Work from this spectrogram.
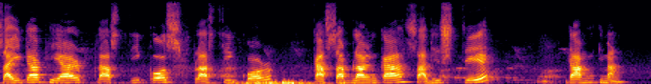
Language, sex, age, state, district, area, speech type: Assamese, female, 60+, Assam, Lakhimpur, rural, read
